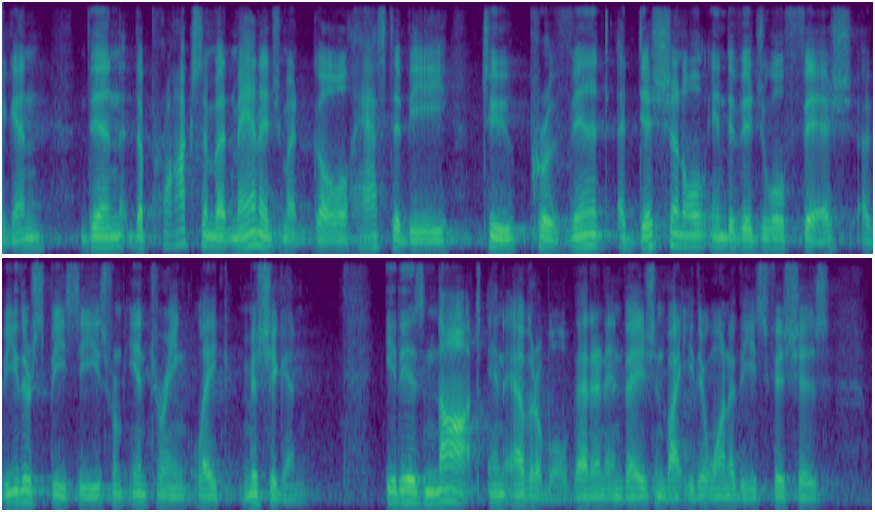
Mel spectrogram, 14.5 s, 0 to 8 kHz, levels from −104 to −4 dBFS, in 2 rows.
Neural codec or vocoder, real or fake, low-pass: none; real; 7.2 kHz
